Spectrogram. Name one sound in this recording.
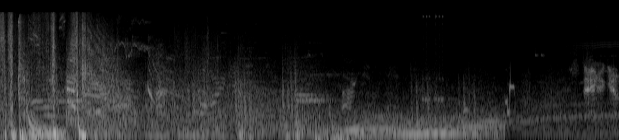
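Laser guns fire in rapid bursts with a loud blast.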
